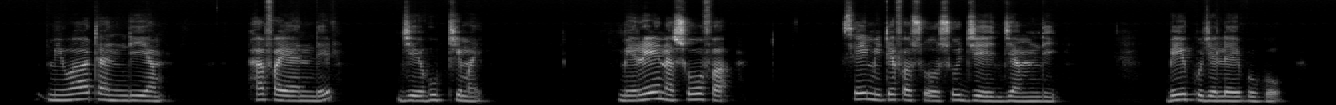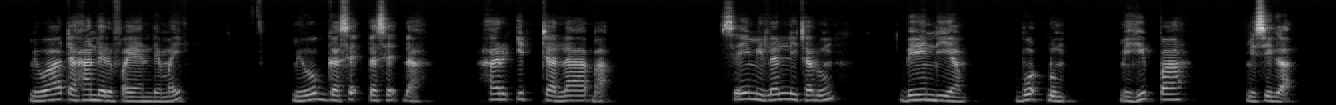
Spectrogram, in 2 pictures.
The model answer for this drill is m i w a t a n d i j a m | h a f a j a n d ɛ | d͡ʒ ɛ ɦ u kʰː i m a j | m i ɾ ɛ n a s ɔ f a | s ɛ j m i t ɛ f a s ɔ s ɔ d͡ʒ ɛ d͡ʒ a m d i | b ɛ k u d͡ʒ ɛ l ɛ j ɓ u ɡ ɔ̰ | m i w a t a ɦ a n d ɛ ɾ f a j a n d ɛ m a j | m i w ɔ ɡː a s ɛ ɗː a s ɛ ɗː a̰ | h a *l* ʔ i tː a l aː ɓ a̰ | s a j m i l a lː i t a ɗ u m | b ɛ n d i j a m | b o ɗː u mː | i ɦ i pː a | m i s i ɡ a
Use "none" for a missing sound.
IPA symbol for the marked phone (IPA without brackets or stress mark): ɾ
